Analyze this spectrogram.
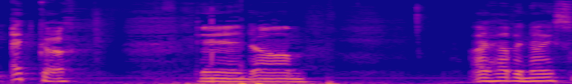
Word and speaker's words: ETKA: I said Iaka. It's actually Etka.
